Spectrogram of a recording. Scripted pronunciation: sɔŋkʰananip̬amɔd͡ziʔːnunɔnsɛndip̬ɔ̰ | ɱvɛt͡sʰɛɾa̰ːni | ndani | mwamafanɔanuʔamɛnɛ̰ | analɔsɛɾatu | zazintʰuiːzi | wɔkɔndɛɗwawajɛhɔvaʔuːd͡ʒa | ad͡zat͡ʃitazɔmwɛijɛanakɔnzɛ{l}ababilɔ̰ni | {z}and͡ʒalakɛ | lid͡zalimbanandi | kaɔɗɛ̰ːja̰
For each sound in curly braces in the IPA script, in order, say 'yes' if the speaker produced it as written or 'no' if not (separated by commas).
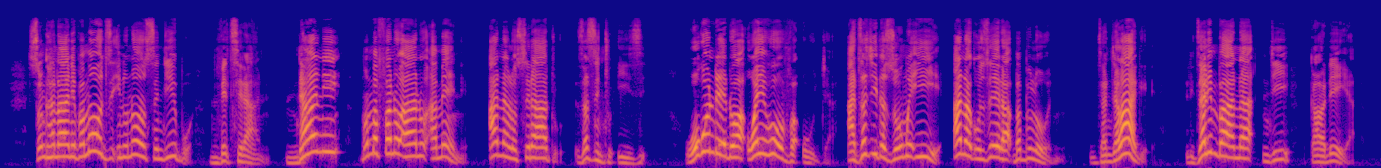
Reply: no, no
